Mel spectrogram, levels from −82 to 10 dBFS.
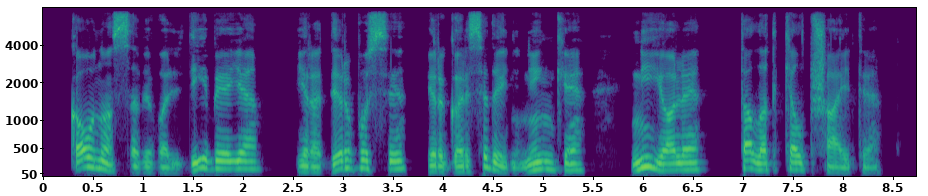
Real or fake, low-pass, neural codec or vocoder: fake; 7.2 kHz; vocoder, 44.1 kHz, 128 mel bands every 512 samples, BigVGAN v2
